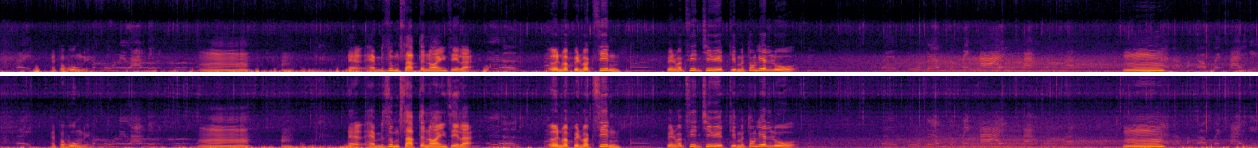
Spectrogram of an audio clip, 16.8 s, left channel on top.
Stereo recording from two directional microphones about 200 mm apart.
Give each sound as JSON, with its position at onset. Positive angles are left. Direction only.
{"t": 0.7, "sound": "cattle", "side_deg": -15}
{"t": 2.6, "sound": "cattle", "side_deg": -10}
{"t": 4.6, "sound": "speech", "side_deg": -15}
{"t": 7.3, "sound": "speech", "side_deg": -10}
{"t": 12.4, "sound": "clip-clop", "side_deg": 10}
{"t": 14.9, "sound": "a sound", "side_deg": -5}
